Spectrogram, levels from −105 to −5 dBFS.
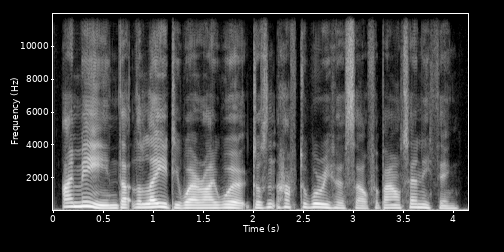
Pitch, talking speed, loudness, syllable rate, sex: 175 Hz, 215 wpm, -17 LUFS, 5.6 syllables/s, female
